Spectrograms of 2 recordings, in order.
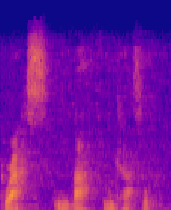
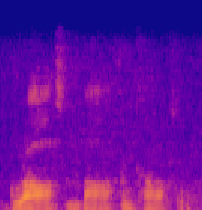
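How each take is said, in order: First: The A vowels are short. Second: The A vowels are long. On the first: This is the speaker's own northern way. "I say grass and bath and castle. Uh, short A's" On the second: This is how some other people say it. "some people say"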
